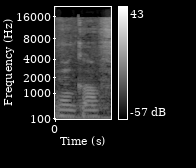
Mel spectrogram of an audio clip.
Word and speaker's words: van Gogh: Anyways, I used to say Vincent van Gogh, and I am a Whovian. I love Doctor Who, and in the Van Gogh episode, they pronounced it Gough, and ever since then, whenever I hear someone say go, I mentally correct them.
